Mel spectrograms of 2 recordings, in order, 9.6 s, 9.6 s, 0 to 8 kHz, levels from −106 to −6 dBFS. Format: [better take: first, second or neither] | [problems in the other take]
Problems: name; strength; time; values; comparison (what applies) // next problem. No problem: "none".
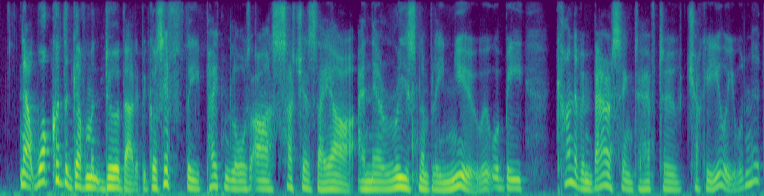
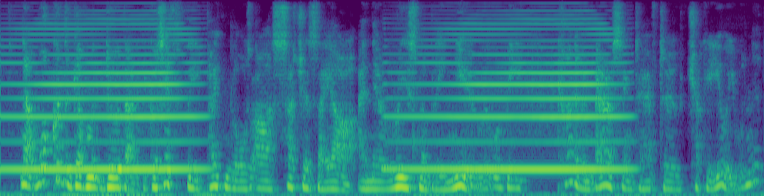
first | background sound (Wind instrument, woodwind instrument); 2 dB above the speech // room echo; dies away in 0.2 s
